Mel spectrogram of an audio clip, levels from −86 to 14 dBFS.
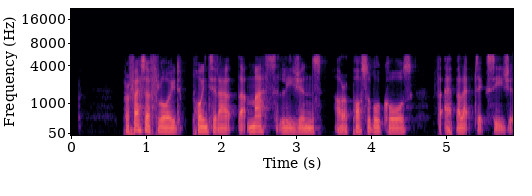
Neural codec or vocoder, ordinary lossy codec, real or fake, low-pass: none; AAC, 48 kbps; real; 5.4 kHz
